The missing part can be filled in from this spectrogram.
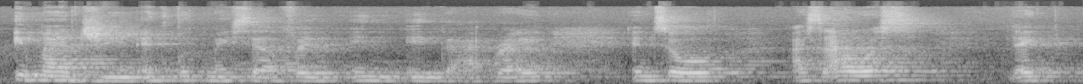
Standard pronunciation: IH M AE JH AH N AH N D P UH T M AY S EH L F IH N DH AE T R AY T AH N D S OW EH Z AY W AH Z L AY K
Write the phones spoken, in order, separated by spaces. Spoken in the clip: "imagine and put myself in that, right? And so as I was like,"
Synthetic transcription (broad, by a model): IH M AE JH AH N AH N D P UH T M AY S EH L F IH N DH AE T R AY T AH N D S OW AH S AY W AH S L AY K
